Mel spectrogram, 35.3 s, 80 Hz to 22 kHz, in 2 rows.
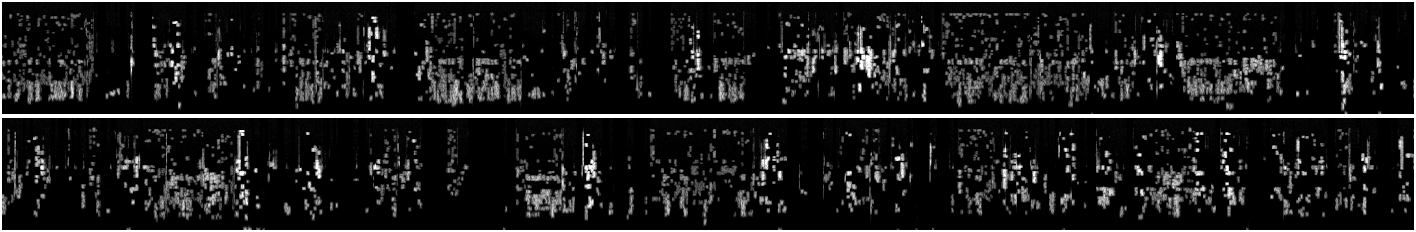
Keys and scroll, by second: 11.3 Return.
